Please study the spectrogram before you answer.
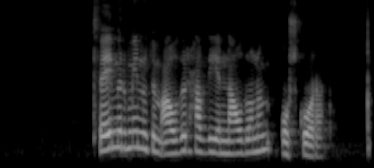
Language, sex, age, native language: Icelandic, female, 50-59, Icelandic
